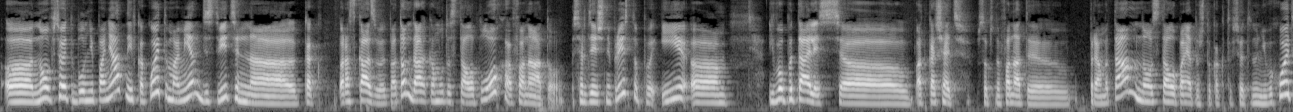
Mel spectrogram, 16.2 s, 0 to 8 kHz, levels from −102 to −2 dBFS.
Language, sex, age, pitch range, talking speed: Russian, female, 20-39, 155-205 Hz, 150 wpm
